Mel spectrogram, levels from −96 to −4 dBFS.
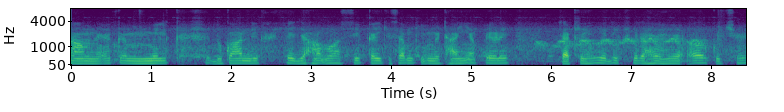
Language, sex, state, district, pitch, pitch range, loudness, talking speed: Hindi, male, Uttar Pradesh, Jalaun, 125 Hz, 120-130 Hz, -33 LUFS, 185 wpm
